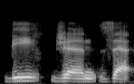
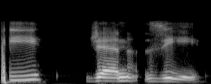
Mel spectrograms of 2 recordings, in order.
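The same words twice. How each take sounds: First: Z is said the European way, as zed. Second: Z is said the American way, as zee.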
